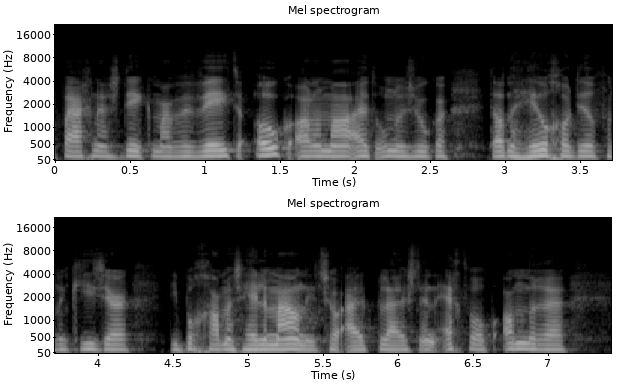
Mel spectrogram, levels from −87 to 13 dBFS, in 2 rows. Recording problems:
muffled; very slightly; fading above 3 kHz

